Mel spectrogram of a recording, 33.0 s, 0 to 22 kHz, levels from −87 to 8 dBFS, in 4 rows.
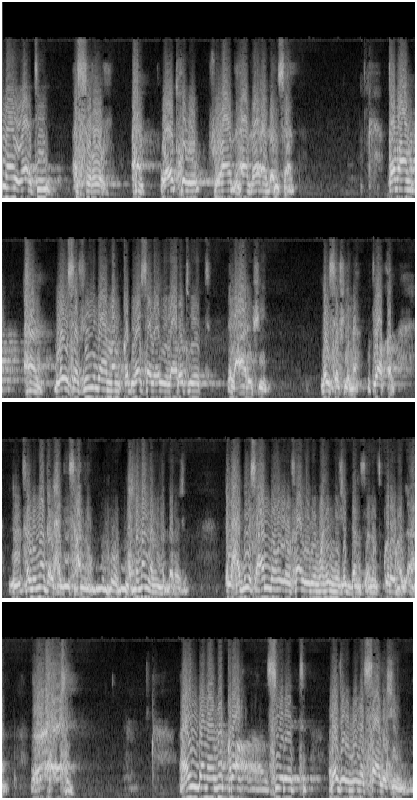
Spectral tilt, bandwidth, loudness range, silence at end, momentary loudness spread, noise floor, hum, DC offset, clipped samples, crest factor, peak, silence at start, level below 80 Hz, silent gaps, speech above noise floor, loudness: -5 dB/octave; 10.5 kHz; 4 LU; 0 s; 12 LU; -49 dBFS; none; under 0.1%; under 0.1%; 10 dB; -4 dBFS; 0 s; -42 dBFS; none; 37 dB; -13 LUFS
